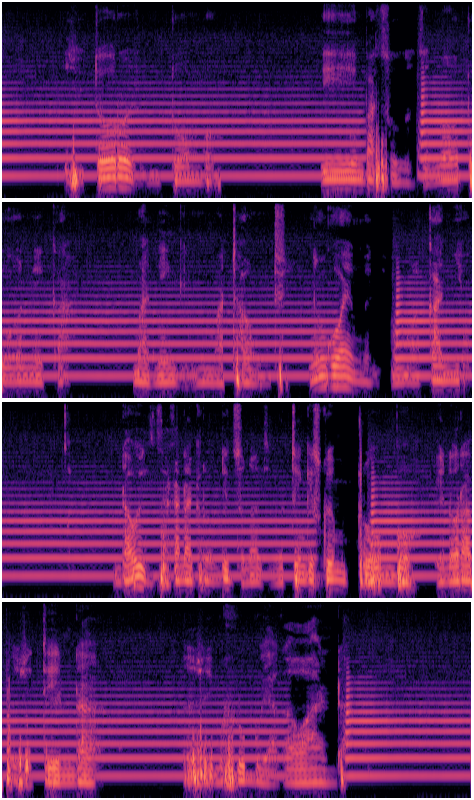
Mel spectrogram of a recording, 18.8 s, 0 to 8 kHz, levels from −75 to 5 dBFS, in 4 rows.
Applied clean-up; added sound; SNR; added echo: none; Trumpet; 2 dB; none.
